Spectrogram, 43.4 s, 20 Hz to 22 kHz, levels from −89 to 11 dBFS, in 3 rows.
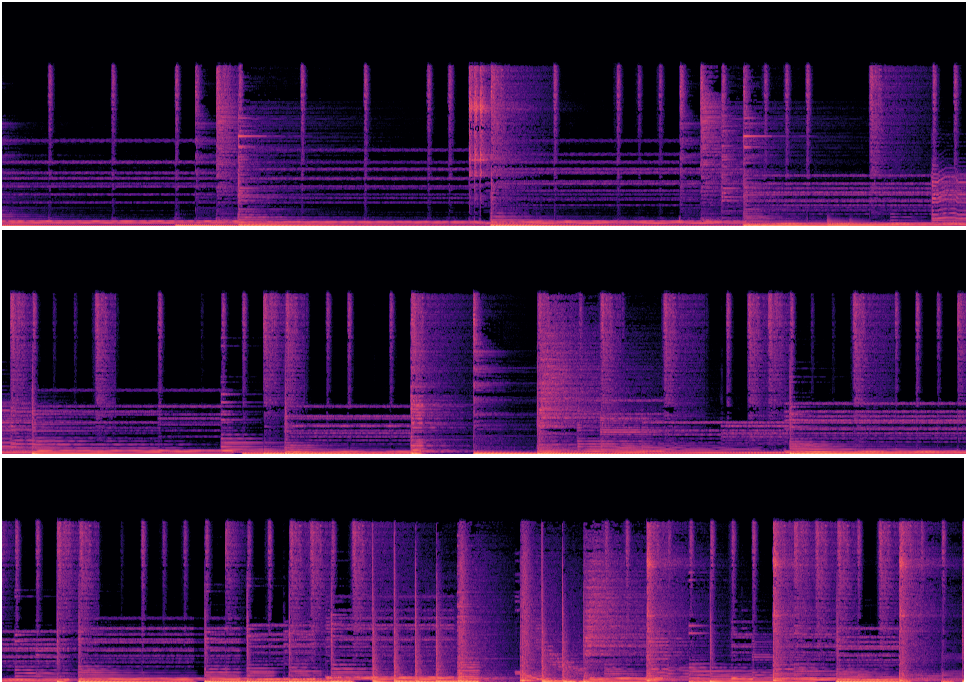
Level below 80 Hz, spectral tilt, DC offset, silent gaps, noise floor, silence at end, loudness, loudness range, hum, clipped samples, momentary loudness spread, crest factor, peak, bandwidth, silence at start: -20 dBFS; -6 dB/octave; under 0.1%; none; -43 dBFS; 0 s; -20 LUFS; 7 LU; none; under 0.1%; 13 LU; 16 dB; -2 dBFS; 16.5 kHz; 0 s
